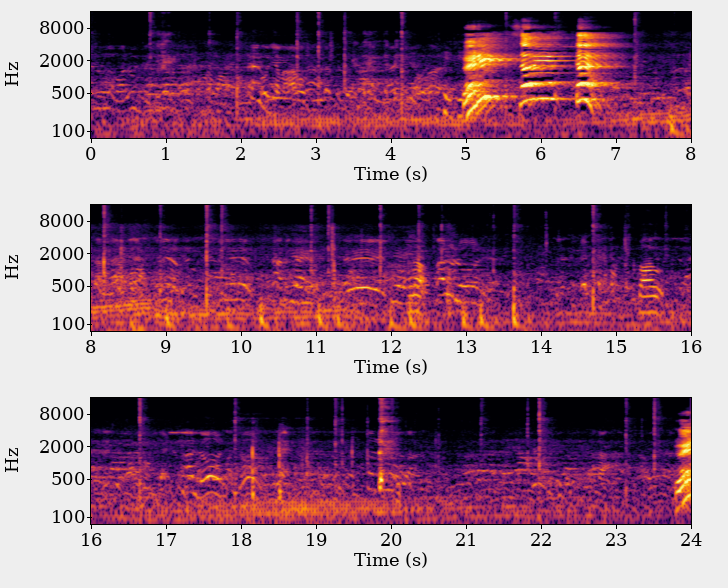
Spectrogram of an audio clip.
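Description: Crowd chatter at a sepak takraw match, with three loud voice calls about five to seven seconds in, and short sharp taps of the sepak takraw ball being kicked.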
